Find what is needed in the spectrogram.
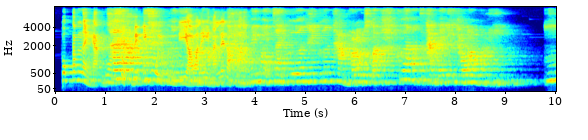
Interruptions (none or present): present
